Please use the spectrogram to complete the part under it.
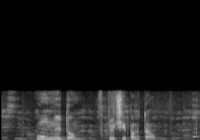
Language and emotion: Russian, neutral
